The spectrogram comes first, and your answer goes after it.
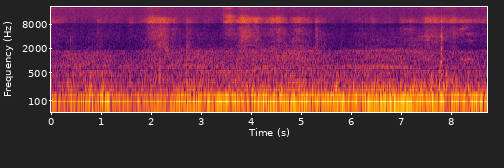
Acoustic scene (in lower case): car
